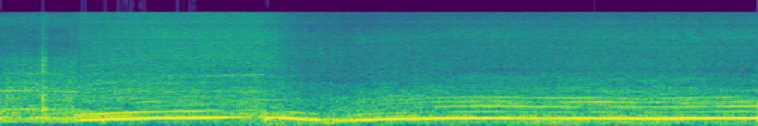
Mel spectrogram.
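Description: Off-road vehicle's engine revving, its pitch climbing over the first second or two, dipping briefly about two seconds in, then holding steady under load as it works through the track.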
